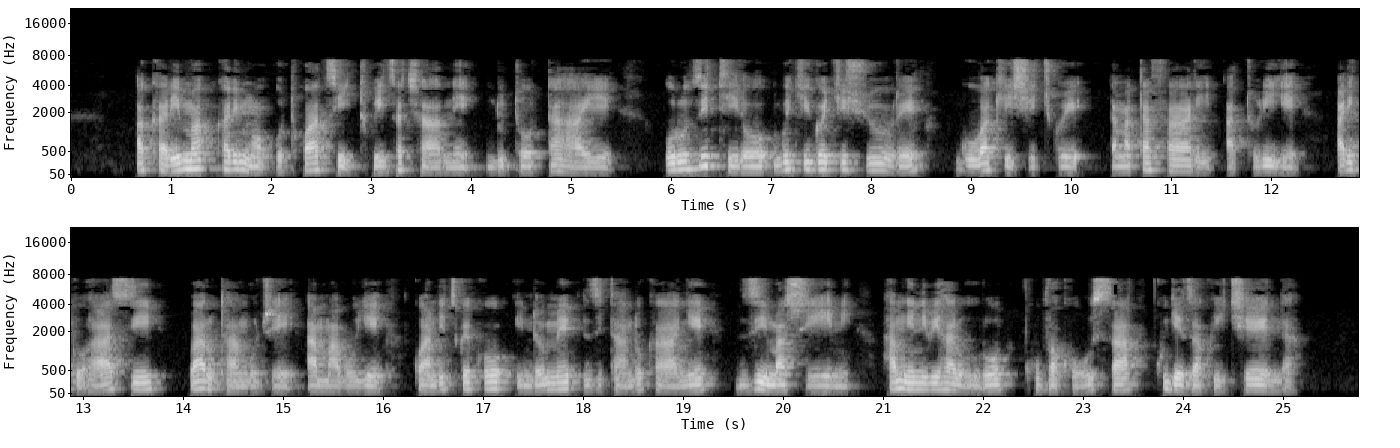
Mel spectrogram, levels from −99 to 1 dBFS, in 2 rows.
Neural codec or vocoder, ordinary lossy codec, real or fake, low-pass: none; MP3, 48 kbps; real; 7.2 kHz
